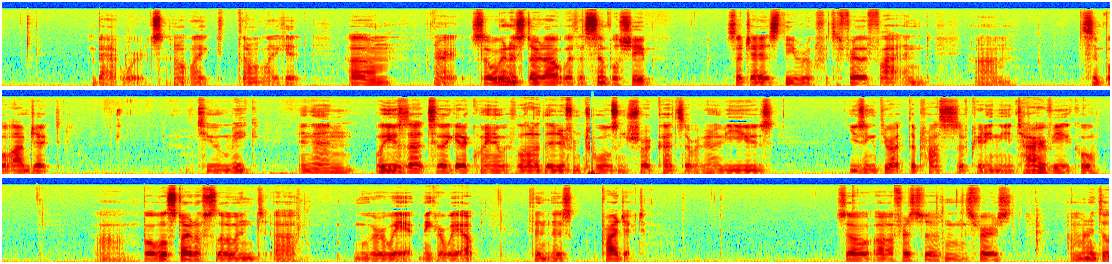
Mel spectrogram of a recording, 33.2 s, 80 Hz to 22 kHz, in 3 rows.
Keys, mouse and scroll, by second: 30.6 right click, 31.6 z, 33.0-33.2 middle drag.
